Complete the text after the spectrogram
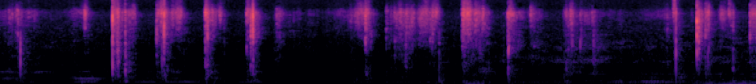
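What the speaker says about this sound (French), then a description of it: "on va prendre une carte d'énergie de guérison pour compléter ce tirage" Tarot cards shuffled and drawn for a reading, a quiet, close run of crisp riffling snaps and slides in uneven bursts, with no talk.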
